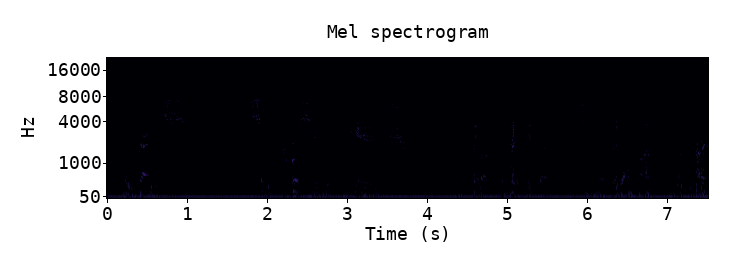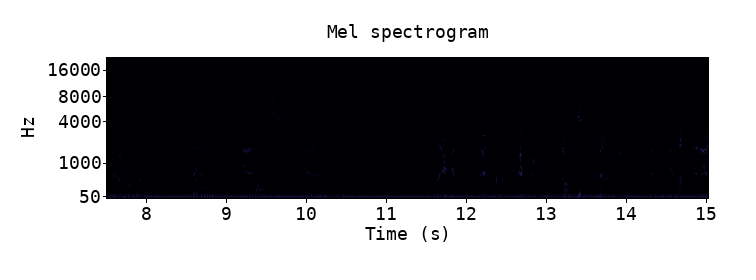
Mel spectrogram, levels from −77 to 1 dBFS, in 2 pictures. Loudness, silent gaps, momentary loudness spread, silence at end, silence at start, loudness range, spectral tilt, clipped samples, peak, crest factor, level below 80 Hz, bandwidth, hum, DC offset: -66 LUFS; none; 6 LU; 0 s; 0 s; 4 LU; -2 dB/octave; under 0.1%; -48 dBFS; 20 dB; -74 dBFS; 18 kHz; none; under 0.1%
